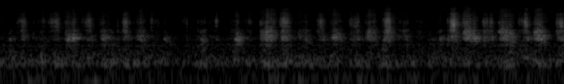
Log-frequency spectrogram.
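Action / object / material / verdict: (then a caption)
scrape / black-coated scratch art paper scraped with a wooden stylus / coated paper / none. A wooden stylus scratches the black coating of a flat scratch art paper card, with the hand moving over to the squirrel area of the design. Quiet, dry, bright scratching comes in a quick series of short strokes, mostly high-pitched hiss with almost no low end.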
